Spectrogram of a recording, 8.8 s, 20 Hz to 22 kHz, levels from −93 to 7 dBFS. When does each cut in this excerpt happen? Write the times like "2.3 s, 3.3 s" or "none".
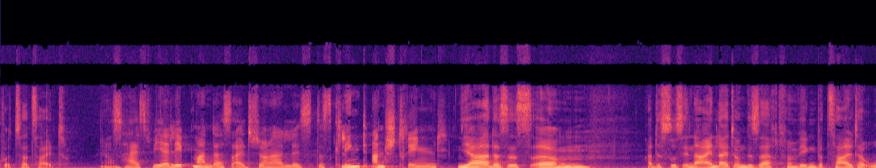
none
